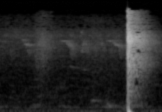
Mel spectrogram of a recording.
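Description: A single sharp crack of an air rifle shot near the end, dying away quickly; the pellet grazes a matchstick target.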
